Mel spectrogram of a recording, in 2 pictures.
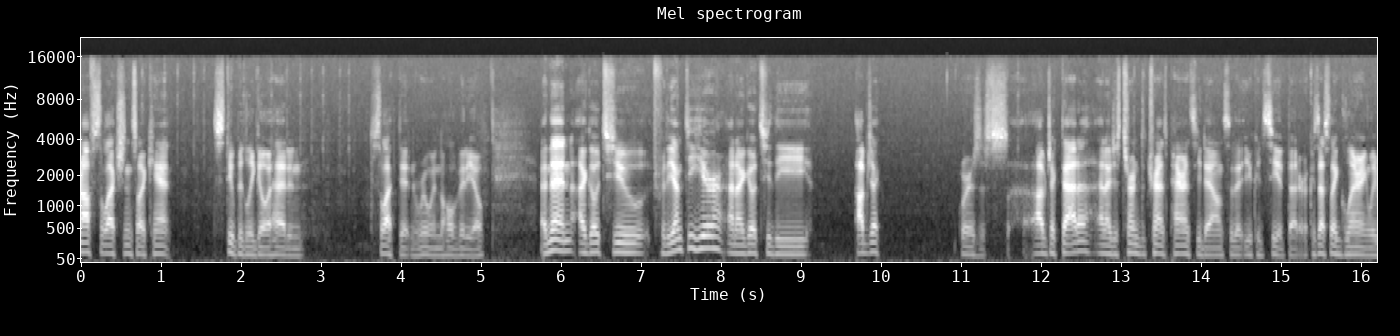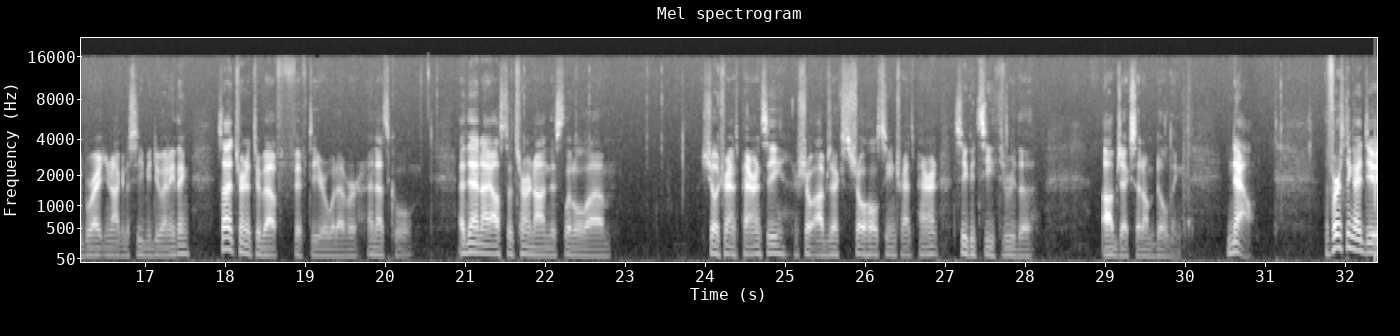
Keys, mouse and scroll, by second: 0.7 click, 1.1 click, 1.2 click, 2.3 click, 2.6 click, 7.3 click, 11.5 click, 13.1-21.7 drag, 22.4 click, 23.2 click, 24.0 click.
